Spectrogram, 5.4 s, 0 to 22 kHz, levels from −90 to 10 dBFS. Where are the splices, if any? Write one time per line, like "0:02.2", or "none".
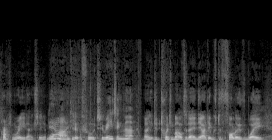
0:00.9
0:02.8

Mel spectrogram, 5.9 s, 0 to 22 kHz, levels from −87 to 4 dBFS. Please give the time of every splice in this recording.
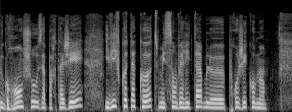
none

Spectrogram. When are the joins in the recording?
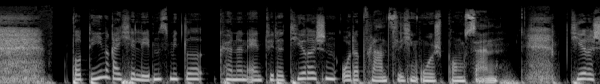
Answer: none

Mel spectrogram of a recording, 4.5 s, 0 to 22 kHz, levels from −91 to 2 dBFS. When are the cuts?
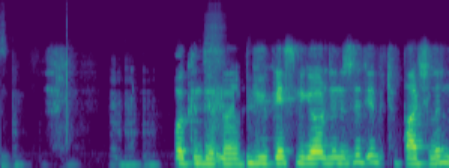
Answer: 0:02.5

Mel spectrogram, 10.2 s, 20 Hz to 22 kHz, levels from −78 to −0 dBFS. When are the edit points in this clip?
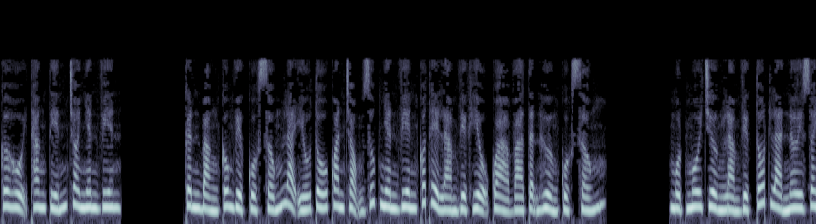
none

